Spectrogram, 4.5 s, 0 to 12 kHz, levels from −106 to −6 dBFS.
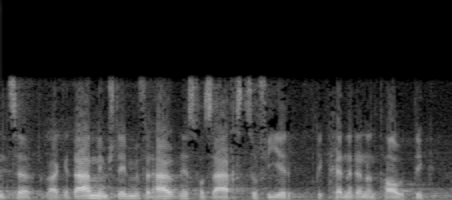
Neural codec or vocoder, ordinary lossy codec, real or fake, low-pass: none; none; real; 7.2 kHz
